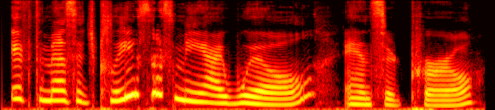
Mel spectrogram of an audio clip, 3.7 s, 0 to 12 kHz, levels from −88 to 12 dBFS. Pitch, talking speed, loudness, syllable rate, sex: 250 Hz, 145 wpm, -15 LUFS, 4.5 syllables/s, female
